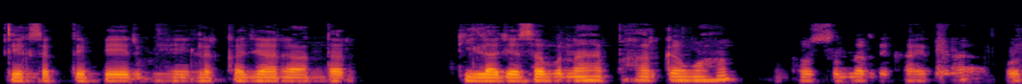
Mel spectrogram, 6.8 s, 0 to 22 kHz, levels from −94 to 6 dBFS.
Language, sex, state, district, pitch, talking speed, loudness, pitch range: Hindi, male, Bihar, Sitamarhi, 125 Hz, 230 wpm, -27 LUFS, 120-130 Hz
